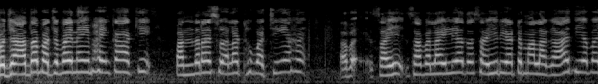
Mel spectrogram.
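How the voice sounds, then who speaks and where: A cartoonish character voice at an extremely high pitch and a fairly quick pace. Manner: bargaining, plain-spoken.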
